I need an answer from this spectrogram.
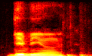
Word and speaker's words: Giveon: Giveon.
